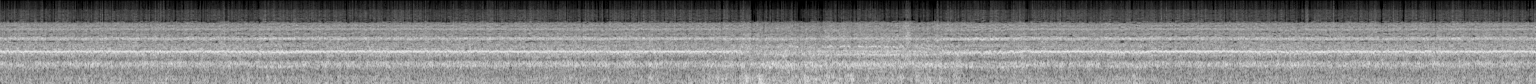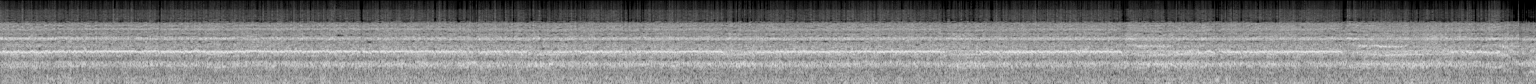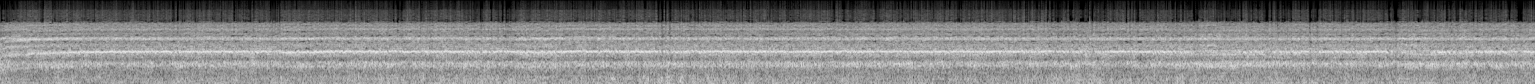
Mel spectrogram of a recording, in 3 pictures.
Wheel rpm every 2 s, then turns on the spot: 230, 230, 230, 230, 210, 220, 230, 230, 230, 230, 230, 230, 230, 230, 230, 200, 230, 230, 230, 230, 230, 230, 230.
none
